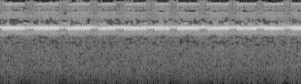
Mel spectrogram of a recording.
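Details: Shrill, high-pitched insect chirping in a nature soundscape, pulsed in quick regular bursts of roughly half a second that merge into a constant ringing drone.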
